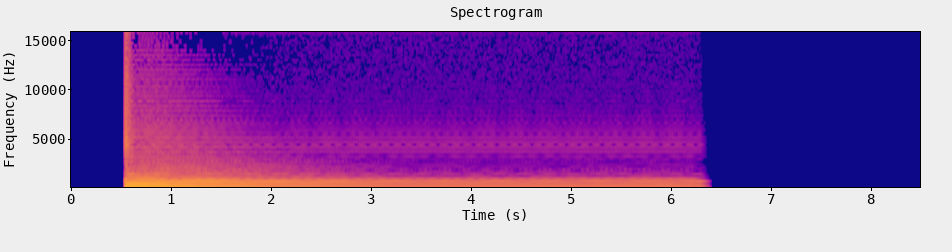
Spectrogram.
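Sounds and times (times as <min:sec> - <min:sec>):
Rocksichord keyboard: 0:00.6 - 0:06.4.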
